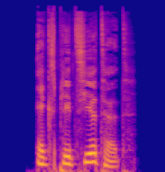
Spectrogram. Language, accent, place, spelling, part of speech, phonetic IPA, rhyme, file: German, Germany, Berlin, expliziertet, verb, [ɛkspliˈt͡siːɐ̯tət], -iːɐ̯tət, De-expliziertet.ogg
- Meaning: inflection of explizieren: 1. second-person plural preterite 2. second-person plural subjunctive II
